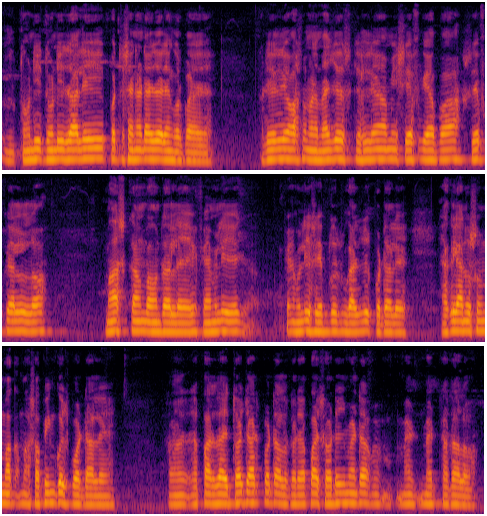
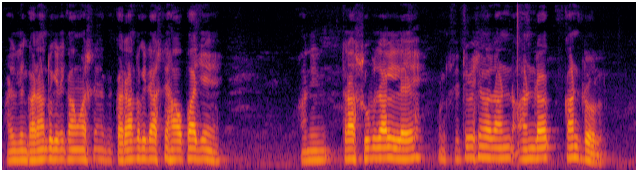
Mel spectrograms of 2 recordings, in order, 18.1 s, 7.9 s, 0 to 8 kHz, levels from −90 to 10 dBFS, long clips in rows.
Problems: constant background noise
